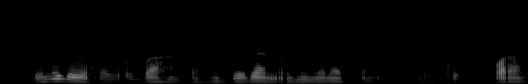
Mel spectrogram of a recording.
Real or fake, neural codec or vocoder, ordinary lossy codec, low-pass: real; none; none; 3.6 kHz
